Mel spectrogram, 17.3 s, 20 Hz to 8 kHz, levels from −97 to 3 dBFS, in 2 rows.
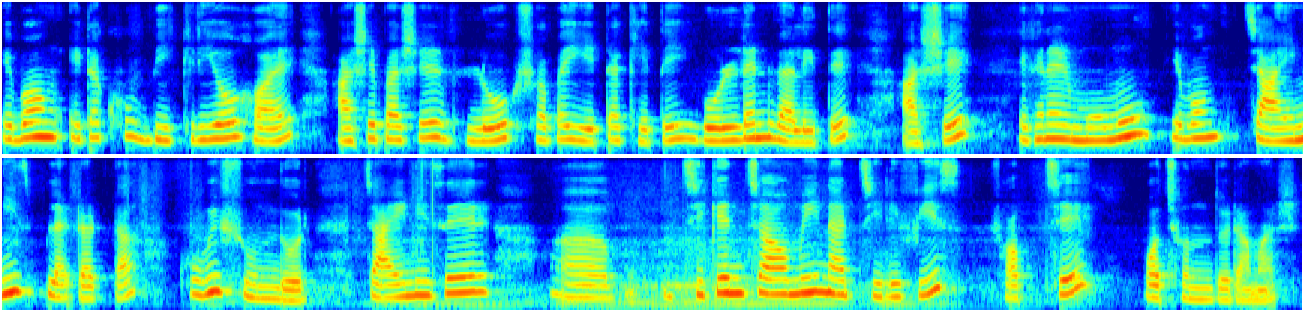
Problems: none marked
